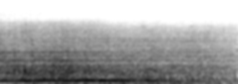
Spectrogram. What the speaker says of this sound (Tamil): அந்த போட் வந்து போகுது ஏற்றிக்கொண்டு போகிறான்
